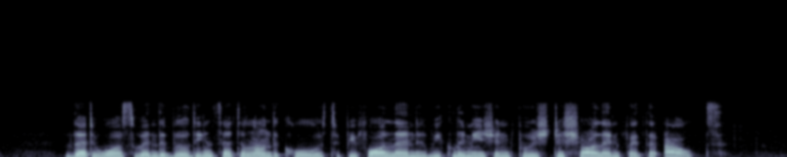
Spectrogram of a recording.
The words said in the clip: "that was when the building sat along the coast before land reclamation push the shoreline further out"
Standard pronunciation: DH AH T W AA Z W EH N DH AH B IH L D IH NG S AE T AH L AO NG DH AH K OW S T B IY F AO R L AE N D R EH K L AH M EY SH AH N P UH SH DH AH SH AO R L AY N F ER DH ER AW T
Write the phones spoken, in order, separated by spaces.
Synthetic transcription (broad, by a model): DH AH T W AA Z W EH N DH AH B IH L D IH NG S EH T AH L AO NG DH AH K OW S T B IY F AO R L AE N D W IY K L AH M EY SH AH N P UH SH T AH SH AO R L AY N F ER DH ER AW T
